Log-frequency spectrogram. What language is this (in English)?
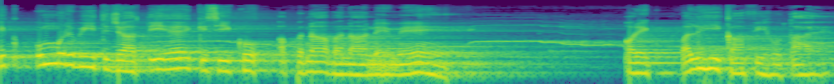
Hindi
